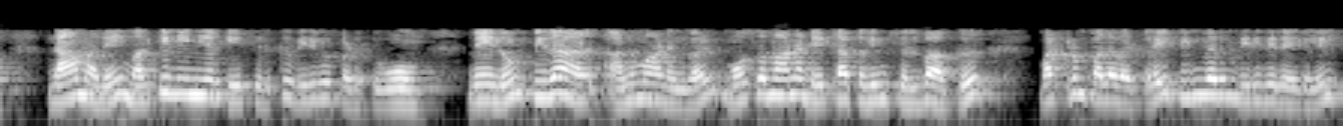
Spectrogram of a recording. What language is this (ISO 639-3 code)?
tam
